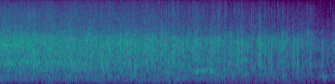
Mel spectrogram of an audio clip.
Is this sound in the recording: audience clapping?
yes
